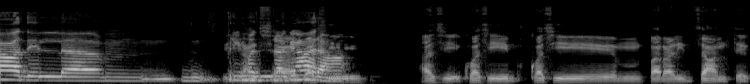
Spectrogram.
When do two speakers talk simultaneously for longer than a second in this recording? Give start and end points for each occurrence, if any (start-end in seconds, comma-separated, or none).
2.2-3.5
